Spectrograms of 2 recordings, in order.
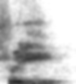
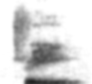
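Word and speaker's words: three: 3, you say it as tree, just because you could get it confused. So tree.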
